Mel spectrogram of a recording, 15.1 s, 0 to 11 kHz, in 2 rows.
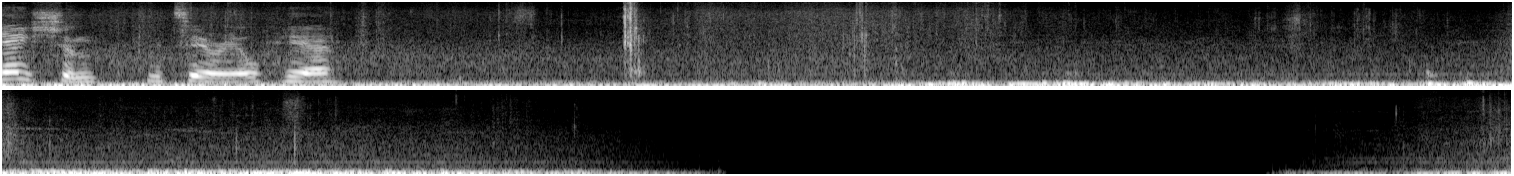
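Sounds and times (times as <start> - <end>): wind rumble on microphone: 0.0 - 11.1
secateurs snipping and clicking: 0.7 - 4.6.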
